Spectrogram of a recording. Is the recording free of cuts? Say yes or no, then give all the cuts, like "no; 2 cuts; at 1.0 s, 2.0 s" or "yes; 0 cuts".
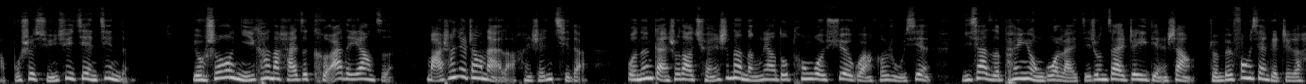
yes; 0 cuts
